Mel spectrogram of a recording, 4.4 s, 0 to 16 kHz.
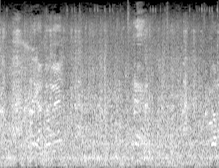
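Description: Cabin noise inside a moving Mercedes-Benz 1521 intercity bus: steady engine and road noise with the cabin rattling, and a voice talking in the background.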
